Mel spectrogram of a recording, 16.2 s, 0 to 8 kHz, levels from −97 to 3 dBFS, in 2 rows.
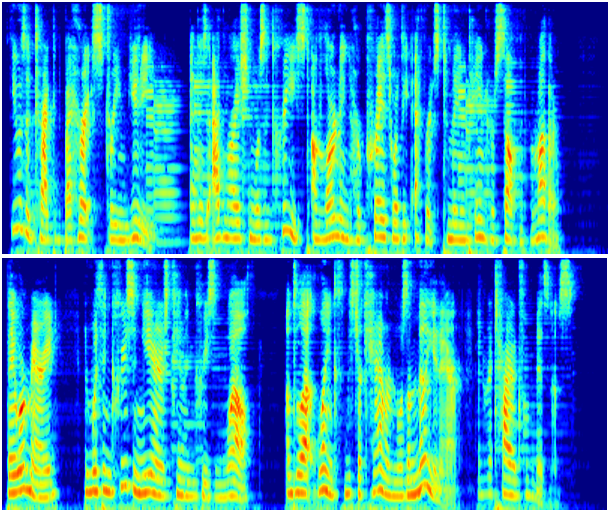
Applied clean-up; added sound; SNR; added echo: neural mask model DeepFilterNet 3.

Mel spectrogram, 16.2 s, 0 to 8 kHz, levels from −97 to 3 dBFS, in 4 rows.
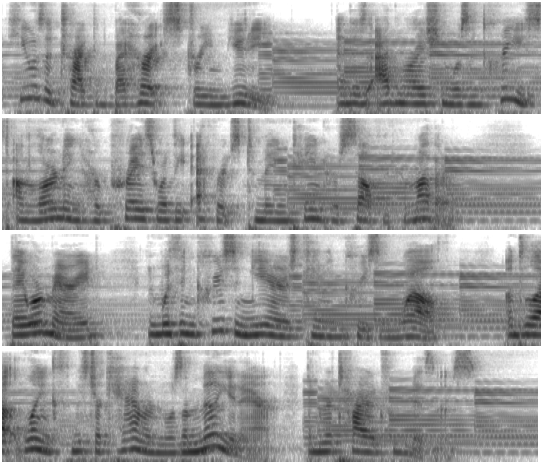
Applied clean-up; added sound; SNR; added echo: none; Guitar; 13 dB; reverberation time 0.4 s.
